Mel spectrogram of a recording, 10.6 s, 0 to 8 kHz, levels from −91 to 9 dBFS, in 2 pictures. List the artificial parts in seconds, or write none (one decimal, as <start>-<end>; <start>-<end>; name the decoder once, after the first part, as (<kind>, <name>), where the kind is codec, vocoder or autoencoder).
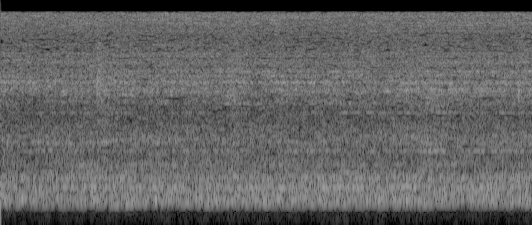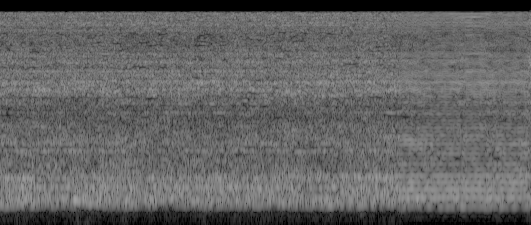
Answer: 9.3-10.6 (vocoder, Vocos)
